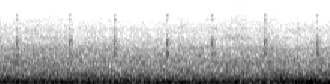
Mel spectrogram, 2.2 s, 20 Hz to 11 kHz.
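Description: Abarth 500 engine pulling hard in third gear while climbing a mountain road, a steady dense low drone with constant road and wind noise and faint regular ticking, no talk.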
